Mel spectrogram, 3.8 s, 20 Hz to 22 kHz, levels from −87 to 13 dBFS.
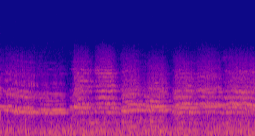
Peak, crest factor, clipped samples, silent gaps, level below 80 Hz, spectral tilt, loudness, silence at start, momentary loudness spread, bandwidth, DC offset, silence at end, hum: -18 dBFS; 12 dB; under 0.1%; none; -44 dBFS; -7 dB/octave; -31 LUFS; 0 s; 2 LU; 7.6 kHz; under 0.1%; 0 s; none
